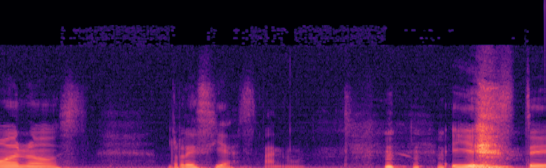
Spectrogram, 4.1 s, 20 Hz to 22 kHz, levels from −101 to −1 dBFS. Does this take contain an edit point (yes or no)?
no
